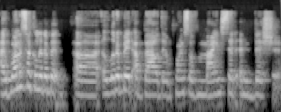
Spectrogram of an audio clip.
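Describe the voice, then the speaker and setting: The woman's fairly high voice keeps a fairly even intonation. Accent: Spanish. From Dominican Republic. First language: Spanish. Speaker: finance educator and business owner. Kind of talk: webinar presentation.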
